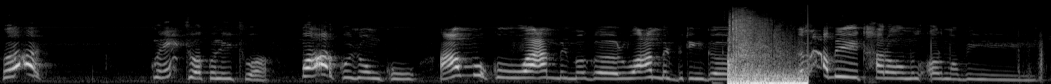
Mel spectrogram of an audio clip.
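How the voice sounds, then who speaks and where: A woman's voice: sits high, big pitch swings, moderate pace, lo-fi sound, background noise, voice pushed down. A woman playing a goofy rhyming joker. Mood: silly. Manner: playful, sing-song nonsense. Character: goofy silly man spouting nonsense rhymes.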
